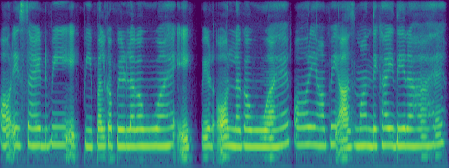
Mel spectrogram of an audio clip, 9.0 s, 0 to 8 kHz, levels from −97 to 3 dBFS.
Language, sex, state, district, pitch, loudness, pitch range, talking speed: Hindi, female, Jharkhand, Sahebganj, 280 Hz, -17 LUFS, 270-290 Hz, 165 wpm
